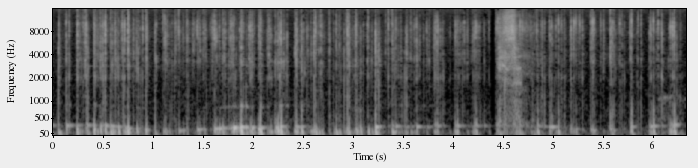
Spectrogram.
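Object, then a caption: Cardboard chip can. A red, handheld, hollow cylindrical Pringles can made of cardboard with a printed wrapper is held in both hands near a microphone while fingertips and fingernails tap and scratch its side. Rapid, dry, hollow low thumps come in quick bursts, mixed with soft scratchy rasps and a brief brighter scrape midway through.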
